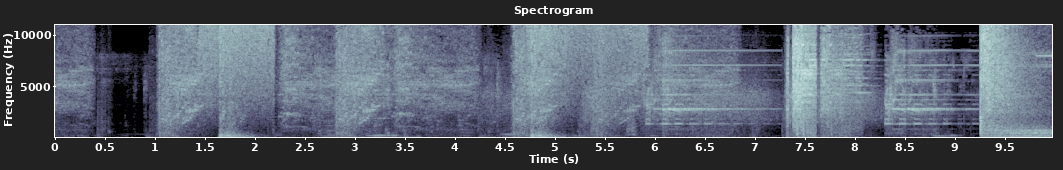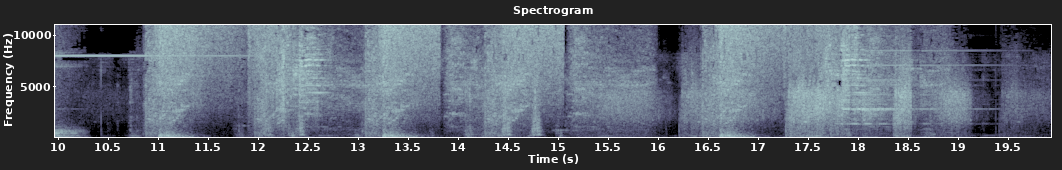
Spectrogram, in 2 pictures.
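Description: Sword slashes whoosh and hit with sharp impacts, again and again.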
